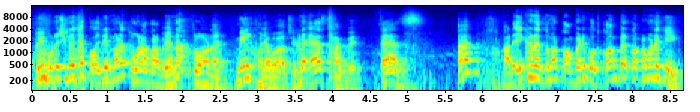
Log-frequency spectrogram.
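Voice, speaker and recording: A high-pitched male teacher with a Bengali accent runs a grammar class. He calls students by name and asks them questions. He stretches words out to count their syllables, over a light background hiss. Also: sing-song, fast. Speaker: English teacher.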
